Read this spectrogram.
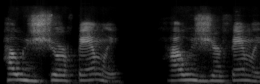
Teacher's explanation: But anyway, so he would make that zh. It has a sh sound, but it's more like zh. You hear the z.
